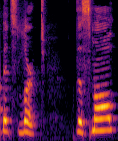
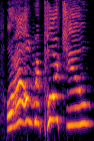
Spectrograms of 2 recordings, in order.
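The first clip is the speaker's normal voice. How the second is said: orc shout; 11 semitones higher than usual. A narrator's reading. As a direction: shout the threat after him. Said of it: "shouted the soldier".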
